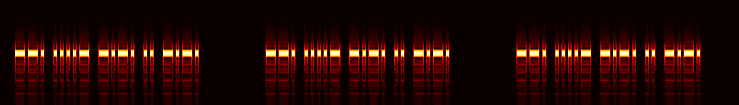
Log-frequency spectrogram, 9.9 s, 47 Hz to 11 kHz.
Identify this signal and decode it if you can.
Morse code, heard as a keyed tone, about 27 wpm, 700 Hz. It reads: G4CIC G4CIC G4CIC
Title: DXCC-100 Call Signs - 5 Characters - Repeated 3x - 28wpm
